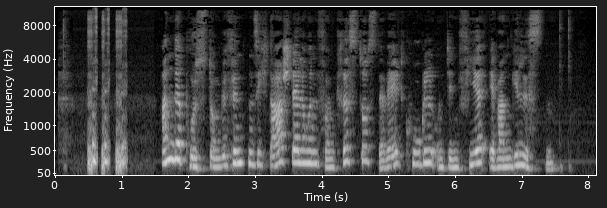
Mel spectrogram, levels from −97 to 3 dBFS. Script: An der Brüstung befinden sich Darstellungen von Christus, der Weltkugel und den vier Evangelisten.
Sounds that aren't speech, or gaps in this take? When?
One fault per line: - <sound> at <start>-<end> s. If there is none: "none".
- laugh at 0.5-1.1 s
